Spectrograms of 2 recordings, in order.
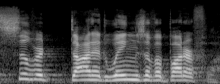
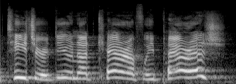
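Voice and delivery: raised, louder panicked plea; frightened cry; 8 semitones higher, 4 dB louder than usual. Acted. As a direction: beg like men about to drown. Disciples cry out in storm.

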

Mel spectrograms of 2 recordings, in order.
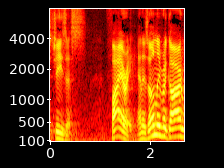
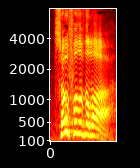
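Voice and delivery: raised, emphatic preaching voice; forceful; 3 semitones higher than usual. Real, not acted. Preacher setting law against grace, forceful. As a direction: hit it hard, like a verdict.

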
